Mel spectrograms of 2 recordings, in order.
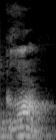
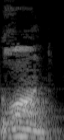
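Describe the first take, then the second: First: The word ends on the vowel, d silent. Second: The word ends with an audible d sound. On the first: The speaker calls it right. "The last letter pronounced is A. So we say grand" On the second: The speaker calls it wrong. "not grand"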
